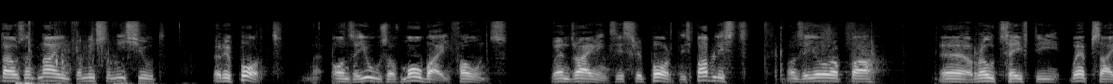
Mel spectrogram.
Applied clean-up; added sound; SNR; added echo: neural mask model RNNoise.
